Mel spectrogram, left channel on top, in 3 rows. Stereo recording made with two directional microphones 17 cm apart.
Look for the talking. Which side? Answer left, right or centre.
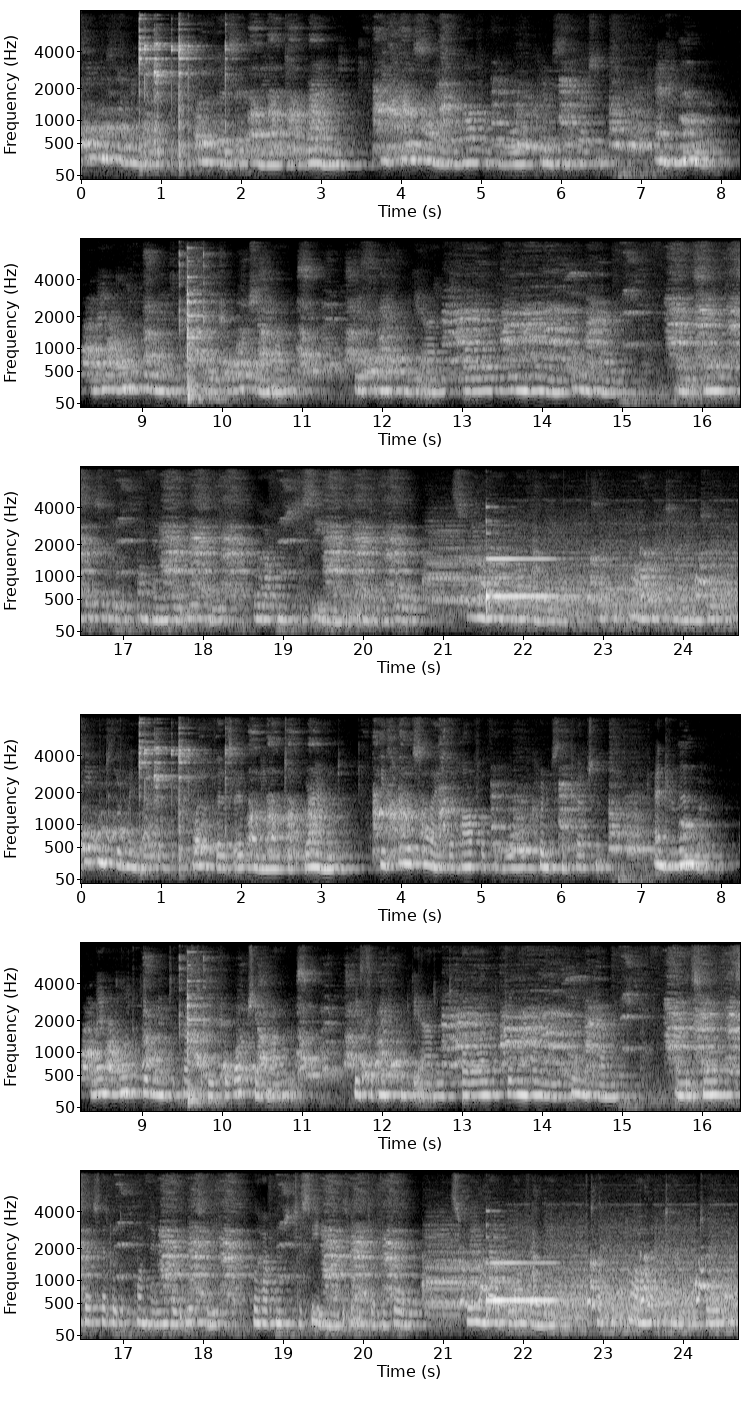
right.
